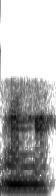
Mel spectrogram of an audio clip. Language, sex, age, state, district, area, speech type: Manipuri, male, 30-45, Manipur, Churachandpur, rural, conversation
